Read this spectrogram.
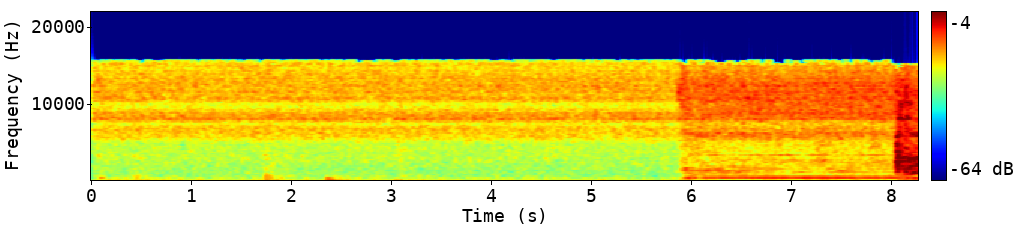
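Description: A big engine idles with a loud, rough rumble.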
